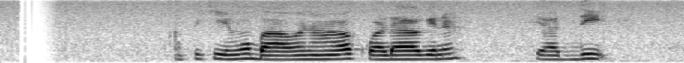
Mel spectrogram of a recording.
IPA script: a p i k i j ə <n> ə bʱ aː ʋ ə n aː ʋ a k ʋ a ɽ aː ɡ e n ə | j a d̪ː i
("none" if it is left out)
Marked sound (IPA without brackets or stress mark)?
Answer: m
